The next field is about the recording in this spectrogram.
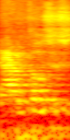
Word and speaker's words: apoptosis: It's called apoptosis, spelled apoptosis, but apoptosis is how you pronounce it.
